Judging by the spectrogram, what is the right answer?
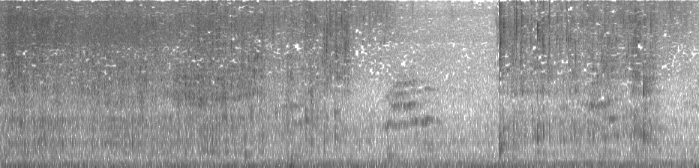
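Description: Water poured in a stream into a steel pot of hot prawn masala, splashing into the sauce. The pouring noise fades over the second half, and a single sharp knock comes about two-thirds of the way through.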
